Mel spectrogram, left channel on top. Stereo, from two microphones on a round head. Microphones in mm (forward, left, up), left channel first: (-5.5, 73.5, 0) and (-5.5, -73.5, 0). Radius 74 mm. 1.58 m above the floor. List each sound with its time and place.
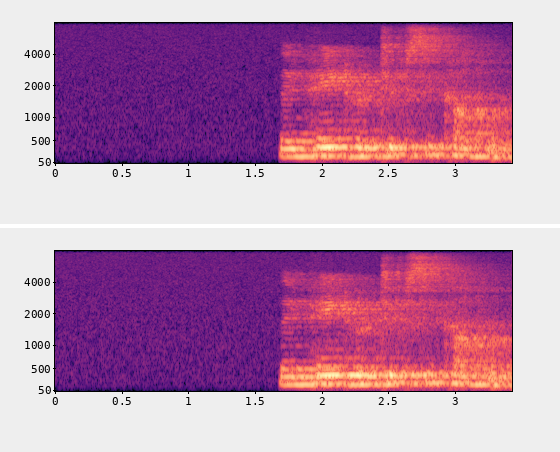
1.7 s a woman speaking: 5° left (ahead or behind), 3.5 m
